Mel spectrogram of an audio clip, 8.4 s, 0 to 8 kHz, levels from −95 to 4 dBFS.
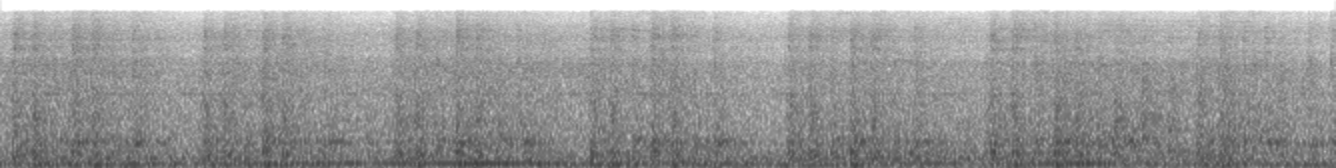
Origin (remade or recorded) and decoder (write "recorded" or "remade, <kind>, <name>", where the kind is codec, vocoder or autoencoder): recorded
